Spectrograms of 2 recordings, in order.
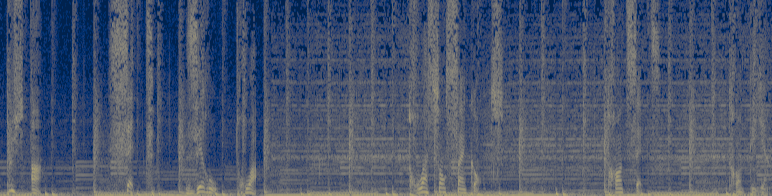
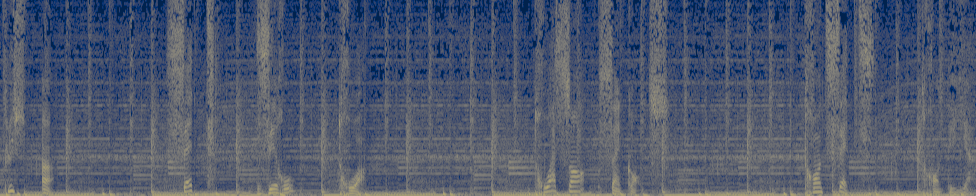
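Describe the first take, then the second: First: The number is read at a quick pace. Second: The number is read at a slow pace. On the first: "tu dis ça toujours vite" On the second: "Je répète lentement"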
